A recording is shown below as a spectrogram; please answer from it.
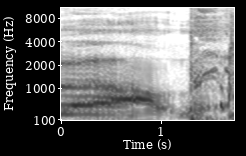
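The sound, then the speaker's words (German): A person lets out a long, drawn-out groan that slides downward in pitch, like a drowsy bear waking from hibernation, then ends in a rough, breathy exhale. It is fairly loud. “so wie du es gerade gemacht hast, klingt es so, als wenn Helmpeter gerade aus dem Winterschlaf erwacht”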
